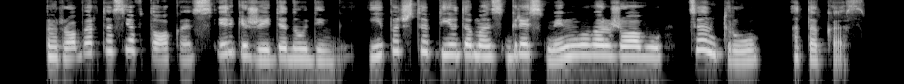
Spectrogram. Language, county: Lithuanian, Vilnius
